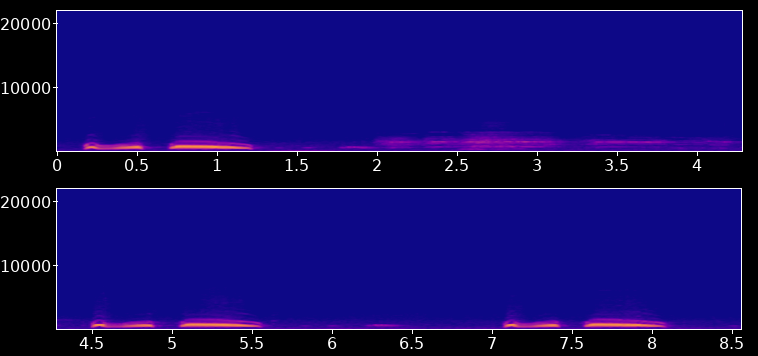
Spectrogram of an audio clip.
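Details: {'caption': 'Decoy spotted dove calling to lure wild doves, repeating a two-note coo three times about three seconds apart, each a short hooked note then a fuller rolling coo; soft faint murmuring between the first phrases.'}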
